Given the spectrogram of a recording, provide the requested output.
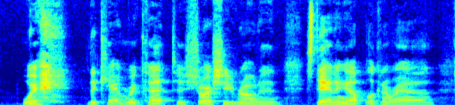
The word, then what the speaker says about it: Saoirse: be able to pronounce psoriasis Rohan incorrectly. I'm pretty sure it's Saoirse, but go on. Saoirse. Yeah, it's Irish.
